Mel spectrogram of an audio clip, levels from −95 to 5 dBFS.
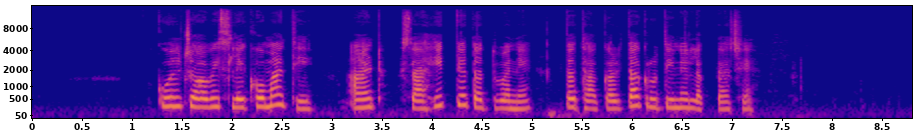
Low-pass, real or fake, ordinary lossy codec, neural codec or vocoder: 14.4 kHz; fake; none; vocoder, 44.1 kHz, 128 mel bands every 512 samples, BigVGAN v2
